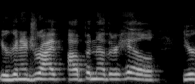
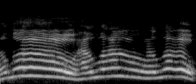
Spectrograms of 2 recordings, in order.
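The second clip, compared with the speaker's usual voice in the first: anxious, loud, high-pitched calling out; 6 semitones higher than usual. Speaker retells walking up a path wanting people to know they're coming, retelling a loud call. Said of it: "I'm trying to be really loud".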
